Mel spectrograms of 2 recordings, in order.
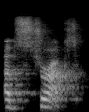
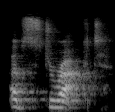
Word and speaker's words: obstruct: We're gonna do obstruct together, okay? Obstruct. So this one, the accent is after the T, after the end of the word.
